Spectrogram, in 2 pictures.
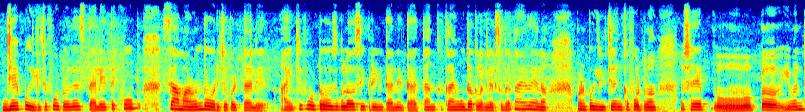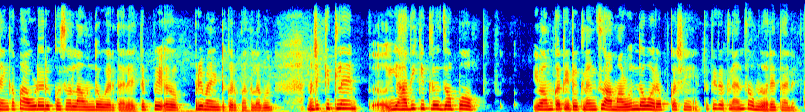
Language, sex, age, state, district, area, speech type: Goan Konkani, female, 18-30, Goa, Ponda, rural, spontaneous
